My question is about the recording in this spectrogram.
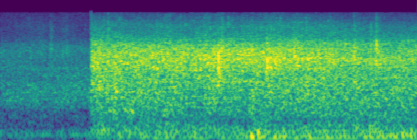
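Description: Steady road traffic noise, an even hiss with a low rumble beneath, cutting in abruptly about half a second in.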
